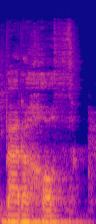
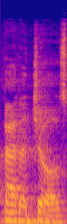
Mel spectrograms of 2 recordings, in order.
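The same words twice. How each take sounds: First: It is said the way locals say it. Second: It is said the way it is spelled. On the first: This is how people in the region say it. The speaker calls it right. "it's actually Badajoz, as they pronounce it here" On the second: This is how the written name suggests it sounds. The speaker calls it wrong. "It looks like"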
